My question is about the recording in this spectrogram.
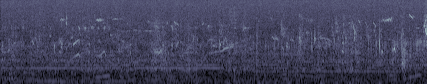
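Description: Small birds chirping with short rising and falling notes, over the faint steady hum of a drone flying, whose pitch drops a step about halfway through.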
